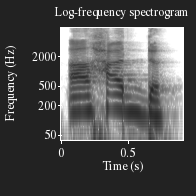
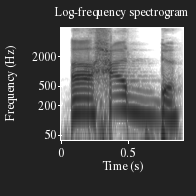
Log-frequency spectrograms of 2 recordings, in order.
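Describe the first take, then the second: First: The final d is held locked, unreleased. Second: The final d is released with a bounce. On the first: The speaker calls it wrong. "kita dah kunci bunyi dia" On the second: The speaker calls it right. "Tu bawa lantun d d d d d"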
